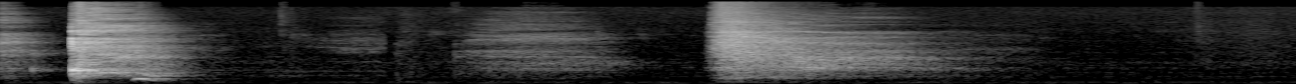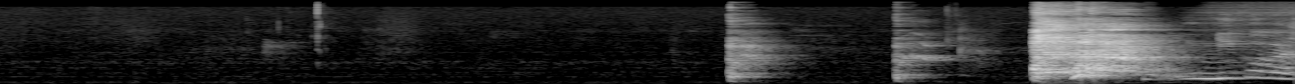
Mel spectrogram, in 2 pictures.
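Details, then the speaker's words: Simulated triage patient, woman with a bothersome cough for three days, no other complaints, stabbing chest pain on inhaling: several short dry coughs with throat clearing and a heavy sigh between quiet pauses. "Не, немам никакви други теби, само досадна кашливца."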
